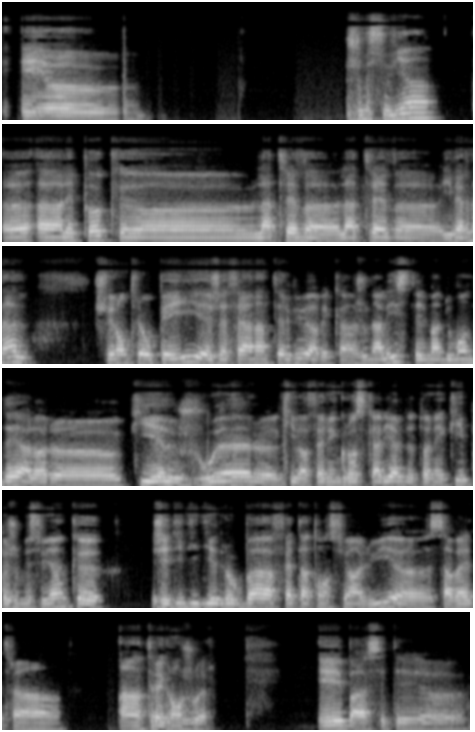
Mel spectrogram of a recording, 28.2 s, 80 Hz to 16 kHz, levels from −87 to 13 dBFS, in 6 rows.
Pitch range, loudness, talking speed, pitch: 110-125 Hz, -14 LUFS, 155 wpm, 115 Hz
